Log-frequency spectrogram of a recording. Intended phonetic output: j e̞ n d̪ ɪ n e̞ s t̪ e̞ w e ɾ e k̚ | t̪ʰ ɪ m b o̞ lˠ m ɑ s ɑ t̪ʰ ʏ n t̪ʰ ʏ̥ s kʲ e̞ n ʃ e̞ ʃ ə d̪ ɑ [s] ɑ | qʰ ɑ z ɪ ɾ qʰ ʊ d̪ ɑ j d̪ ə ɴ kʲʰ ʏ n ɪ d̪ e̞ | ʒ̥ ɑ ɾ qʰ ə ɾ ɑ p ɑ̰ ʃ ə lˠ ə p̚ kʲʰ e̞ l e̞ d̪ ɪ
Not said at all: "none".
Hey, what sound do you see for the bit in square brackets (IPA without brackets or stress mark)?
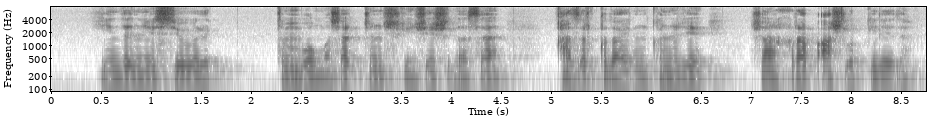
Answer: s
